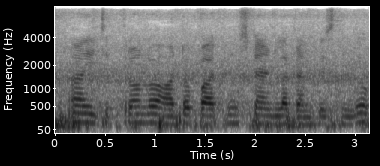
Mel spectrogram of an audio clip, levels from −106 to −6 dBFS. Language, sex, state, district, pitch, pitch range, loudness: Telugu, male, Andhra Pradesh, Guntur, 150 Hz, 140-160 Hz, -24 LUFS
